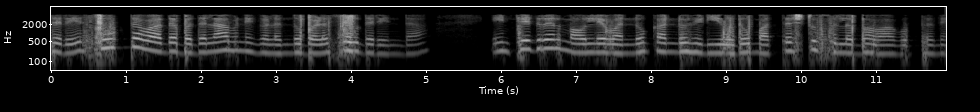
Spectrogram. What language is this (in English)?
Kannada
